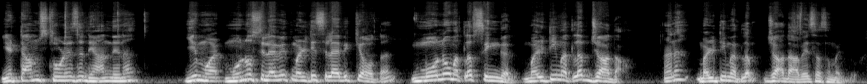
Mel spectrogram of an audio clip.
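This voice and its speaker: A man's voice: a little high, expressive, a little fast, dark tone, slightly rough. Man teaching grammar. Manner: explains in Hindi mixed with English, repeats words syllable by syllable. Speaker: English teacher. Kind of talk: classroom grammar lesson at a board.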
